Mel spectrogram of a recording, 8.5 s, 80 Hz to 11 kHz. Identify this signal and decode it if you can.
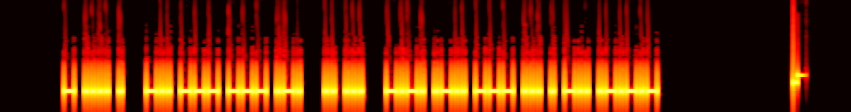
Morse code, heard as a keyed tone, about 34 wpm, 700 Hz. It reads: THE DOOR IS CLOSED.
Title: Sentences from Top 1400 Words 35wpm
